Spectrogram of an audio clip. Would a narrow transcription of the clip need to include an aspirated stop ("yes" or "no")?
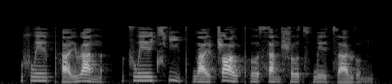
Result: yes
